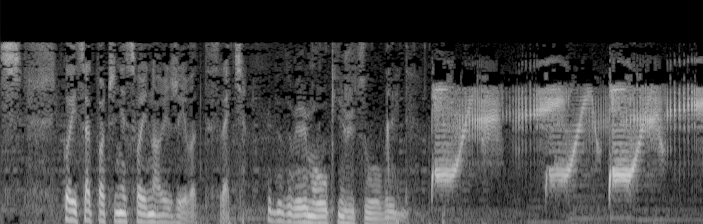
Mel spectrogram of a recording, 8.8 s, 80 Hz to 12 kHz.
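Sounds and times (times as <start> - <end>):
speech: 0.8 - 5.2
recorded frog croak from a children's sound book: 5.4 - 8.7.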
